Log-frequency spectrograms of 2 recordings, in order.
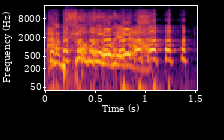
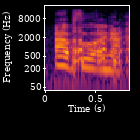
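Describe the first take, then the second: First: Laughing denial. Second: Said in the usual way. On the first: Real, not acted.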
